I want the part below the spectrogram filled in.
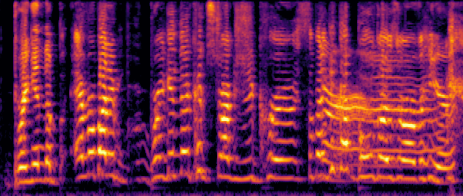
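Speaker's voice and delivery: hollering for the bulldozer like a site boss; mock foreman shout. Joking about revamping the show, a mock foreman shout. Calling in construction crew bit.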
